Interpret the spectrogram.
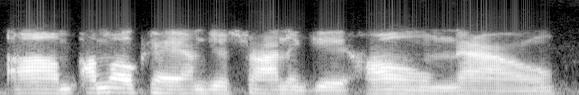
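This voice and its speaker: A man's voice: mid-range voice, a little slow, clear, resonant tone. A man talks on a phone set to speakerphone, so his voice comes through thin and tinny. He speaks bluntly and casually, swears freely and sounds worn out. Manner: blunt, profane, weary talk. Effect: heard over a phone on speakerphone. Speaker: interviewee just released. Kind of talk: casual street interview.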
